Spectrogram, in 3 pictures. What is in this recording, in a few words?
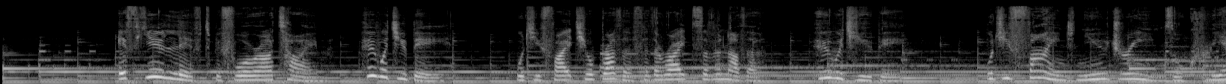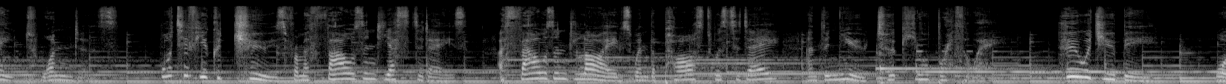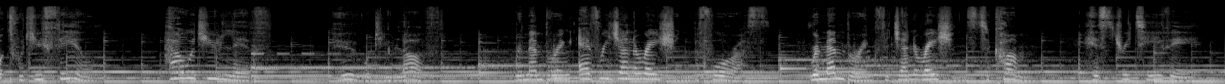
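ENUK General, British English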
